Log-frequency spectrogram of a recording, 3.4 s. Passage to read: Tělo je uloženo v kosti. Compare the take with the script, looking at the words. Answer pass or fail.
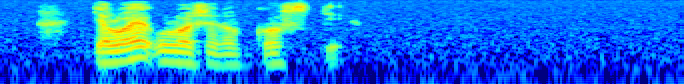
pass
